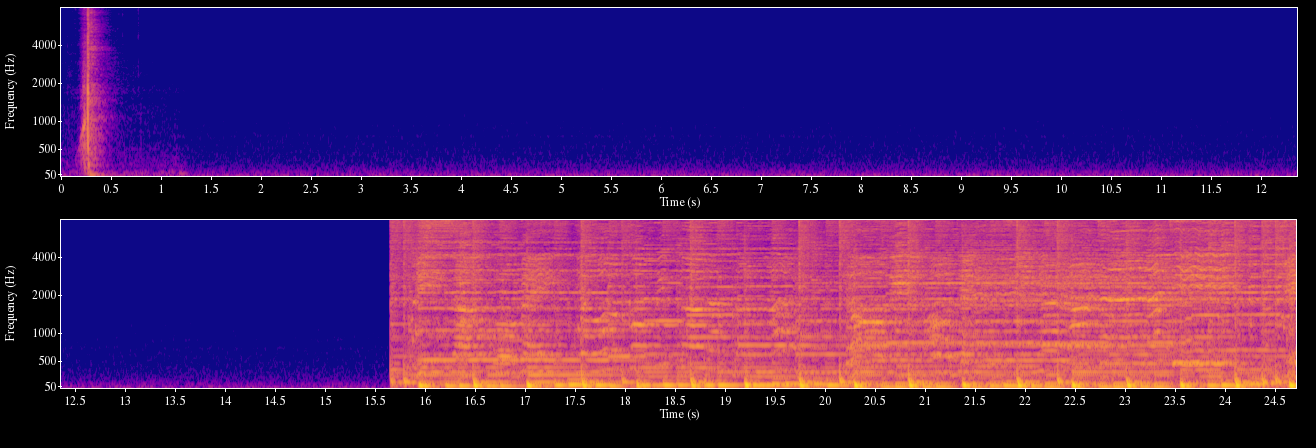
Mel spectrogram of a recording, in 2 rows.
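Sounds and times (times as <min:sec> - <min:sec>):
loudspeakers: 0:15.7 - 0:24.7.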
